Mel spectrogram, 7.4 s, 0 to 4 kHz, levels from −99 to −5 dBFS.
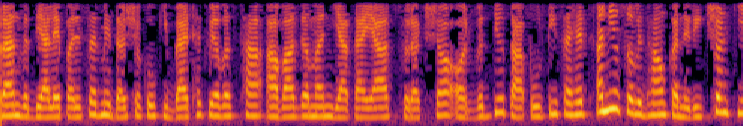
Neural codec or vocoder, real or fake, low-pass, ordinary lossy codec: none; real; 3.6 kHz; none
